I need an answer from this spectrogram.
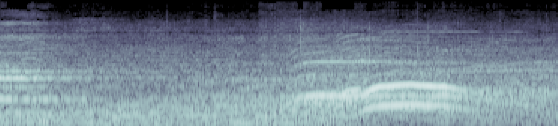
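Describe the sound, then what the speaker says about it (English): Stadium audience at a SeaWorld orca show breaks into cheers and whoops, rising from a general hubbub to a loud, close swell of shouting and high whistling voices before easing off. "So when you see him, give him a great big cheer!"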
